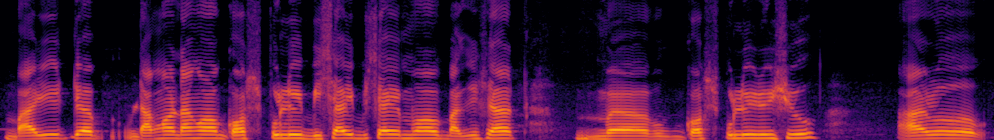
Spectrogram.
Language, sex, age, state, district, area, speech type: Assamese, female, 60+, Assam, Biswanath, rural, spontaneous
